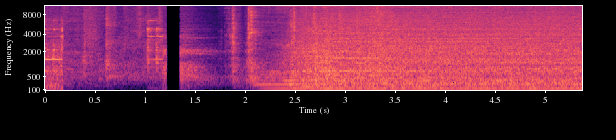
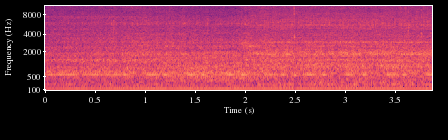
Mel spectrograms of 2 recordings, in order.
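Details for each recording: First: Oil furnace/boiler burner after service with replaced transformer: a few clicks, then burner lights and settles into steady, even roar with low hum, firing cleanly. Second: Oil burner being restarted after service: steady burner roar over low even hum, no flame-out, while trapped air is bled from the oil pump.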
